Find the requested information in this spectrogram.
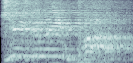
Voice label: English Announcer; Jigglypuff; SSBM

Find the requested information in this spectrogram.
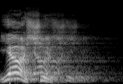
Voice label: Italian Announcer; Yoshi; SSB4-SSBU

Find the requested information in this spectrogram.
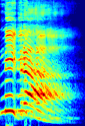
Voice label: Italian Announcer; Mythra; SSBU

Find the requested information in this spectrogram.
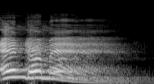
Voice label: French EU Announcer; Enderman; SSBU

